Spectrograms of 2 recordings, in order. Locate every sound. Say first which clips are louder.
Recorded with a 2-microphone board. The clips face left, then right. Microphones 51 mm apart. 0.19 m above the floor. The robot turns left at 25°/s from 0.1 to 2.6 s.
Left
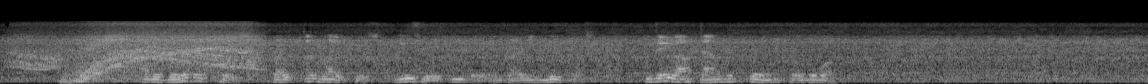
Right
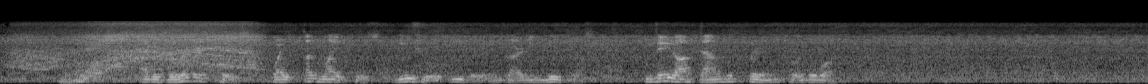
1.4 s a man speaking: right 2 dB; 15° right (ahead or behind), 1.4 m; by 8.5 s centre (ahead or behind), 1.4 m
